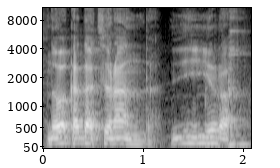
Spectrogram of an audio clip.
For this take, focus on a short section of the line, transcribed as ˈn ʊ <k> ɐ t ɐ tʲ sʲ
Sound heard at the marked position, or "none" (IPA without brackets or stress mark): k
